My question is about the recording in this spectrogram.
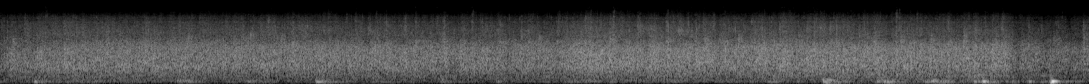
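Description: Audience applauding, steady clapping that grows a little louder about six seconds in.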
